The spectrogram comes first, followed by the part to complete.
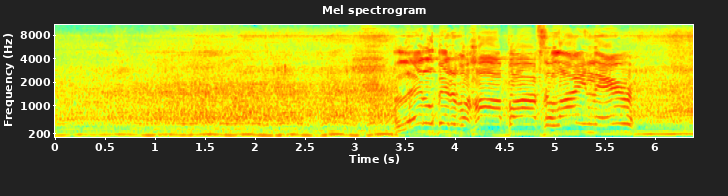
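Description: A 2004 Dodge Ram's Cummins turbodiesel runs flat out under load, pulling a weight-transfer sled. It holds a steady, high drone that wavers only slightly, with voices rising over it about halfway through.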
